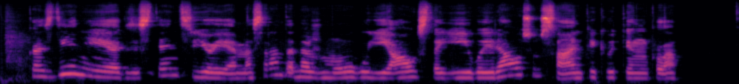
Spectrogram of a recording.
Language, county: Lithuanian, Panevėžys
